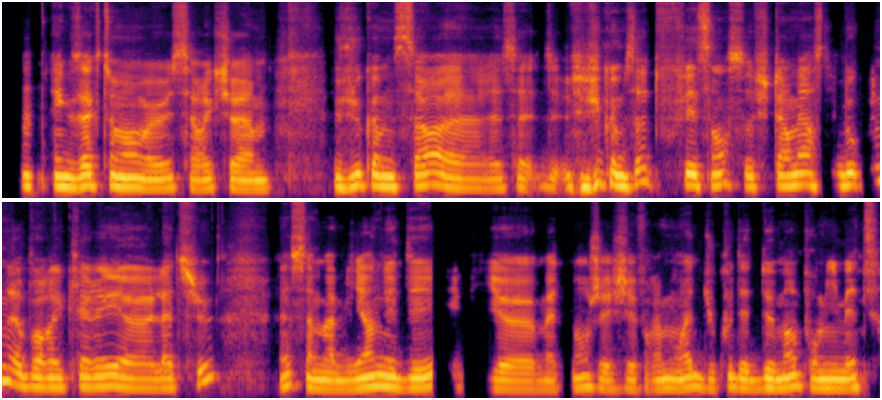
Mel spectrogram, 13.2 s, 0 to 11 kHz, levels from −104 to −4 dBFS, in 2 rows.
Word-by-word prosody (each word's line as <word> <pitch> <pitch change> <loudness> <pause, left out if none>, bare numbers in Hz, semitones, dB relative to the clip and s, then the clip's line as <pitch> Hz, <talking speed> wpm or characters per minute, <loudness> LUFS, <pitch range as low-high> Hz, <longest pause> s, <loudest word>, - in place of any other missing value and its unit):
Mmh, 135 - +1 0.2
exactement, 130 -1 +4
oui, 110 0 +1
oui, 120 - -2
c'est 125 -3 -4
vrai 105 +1 -1
que - - -5
tu 115 - +1
as, 105 -1 +2
mmh, 105 0 -1 0.5
vu 125 +4 +2
comme 135 -3 +3
ça, 140 +5 +1
heu, 110 -2 -2
c'est 115 -1 -6
de 130 -2 -8
vu 125 +4 +2
comme 145 -3 +4
ça, 165 +9 -2
tout - - -12
fait 145 -1 +2
sens, 145 +1 -1
heu, 130 - 0
je 125 - -2
te 140 - -1
remercie 140 0 0
beaucoup 145 +1 +1
de 205 - -1
m'avoir 130 -8 0
éclairé, 130 +3 0
heu, 115 -1 0
là-dessus. 115 - 0 0.5
Ouais, 135 +3 -3
ça 145 -5 +1
m'a 105 -2 +1
bien 115 +7 +2
aidé 120 0 +2
et 130 - -18 0.2
puis, 110 - -3
heu, 100 -1 -1
maintenant, 100 +5 -6
j'ai 110 -5 -3
j'ai 105 +1 -2
vraiment 110 +2 -3
hâte 130 - 0
du 110 -3 -7
coup 125 +4 -4
d'être 110 -3 -2
demain 120 +3 +2
pour 115 -4 -4
m'y 110 0 +3
mettre. 120 +3 -1
120 Hz, 235 wpm, -20 LUFS, 110-135 Hz, 0.5 s, exactement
